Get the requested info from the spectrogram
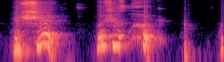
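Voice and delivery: very high voice, cracking and breaking. Working through sine and cosine values out loud, voice cracking. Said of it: "my voice is cracking and everything".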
